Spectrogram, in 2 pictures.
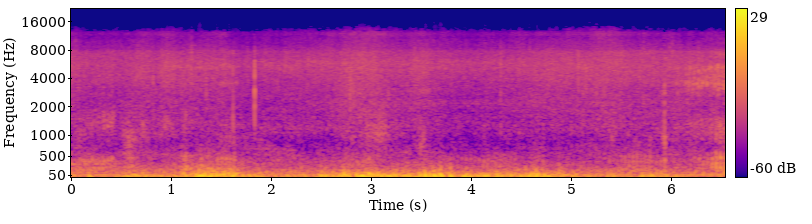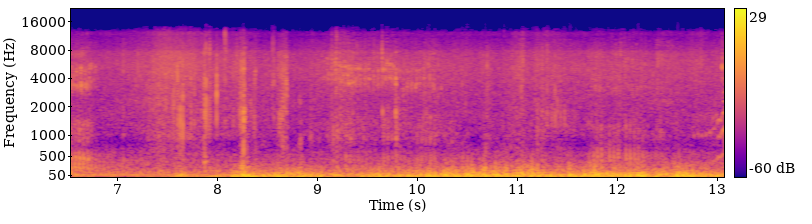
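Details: Affectionate cats crowding around a walker on a cat island; a close, low rumbling purr runs steadily through the clip, pulsing unevenly, with soft rustling and a few brief clicks on top.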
